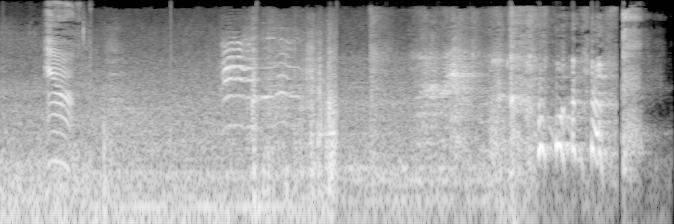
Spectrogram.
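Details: House cat letting out two brief rising-falling meows over steady background hum, followed by bumps, rustling and clattering noises.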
